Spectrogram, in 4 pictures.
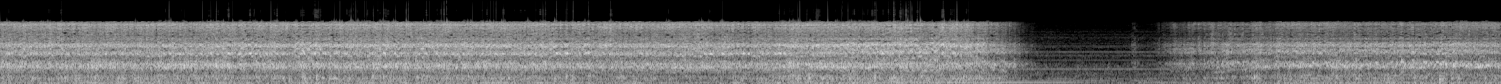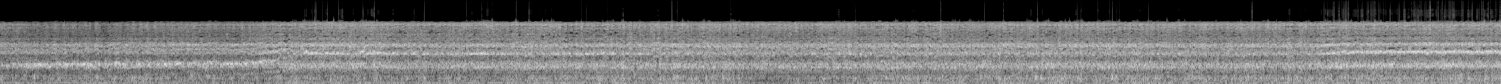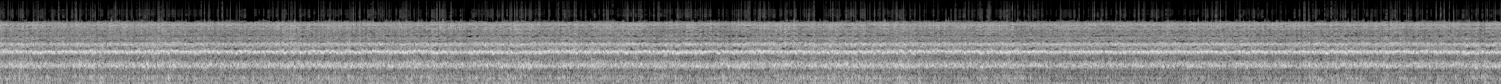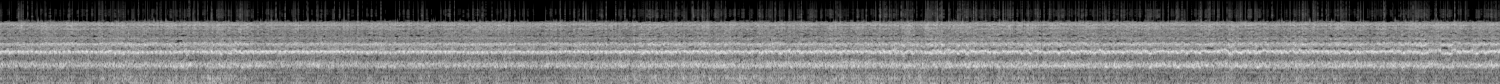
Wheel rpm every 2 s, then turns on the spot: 200, 200, 200, 200, 180, 20, 100, 110, 130, 190, 200, 200, 200, 200, 220, 230, 230, 240, 230, 230, 230, 230, 230, 230, 230, 230, 230, 230, 240, 230.
none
